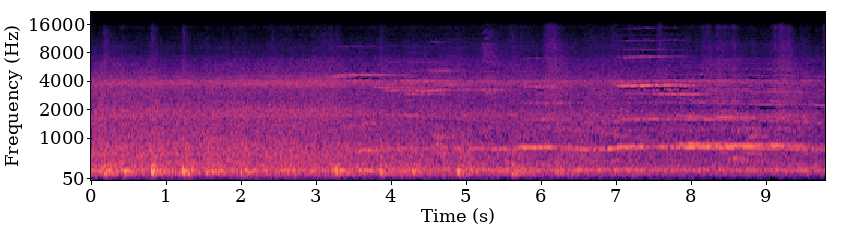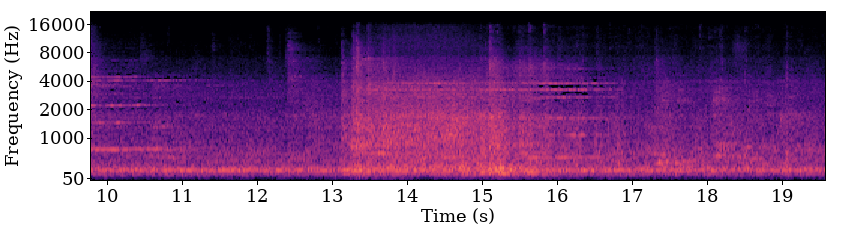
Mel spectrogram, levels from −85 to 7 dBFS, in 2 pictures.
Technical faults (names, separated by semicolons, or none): none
